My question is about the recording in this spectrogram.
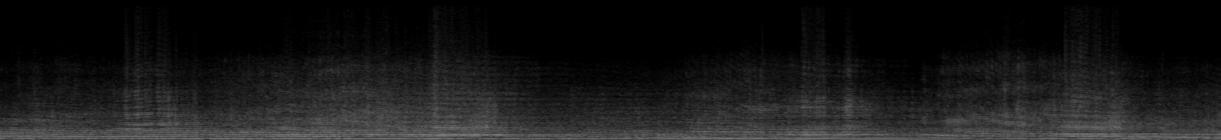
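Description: Race cars running three wide through a corner at a grassroots racing event: a loud, continuous layered engine roar with shifting harmonic pitch that dips briefly near the end.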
